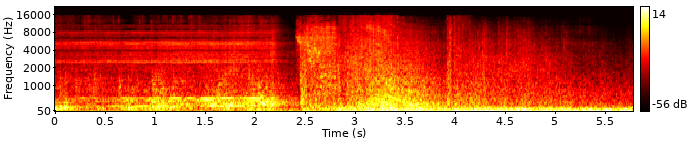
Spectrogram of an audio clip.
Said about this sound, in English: Despite her efforts, though, the colony itself is severely damaged when the command tower is destroyed. Chip and Mateo barely survive that blast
